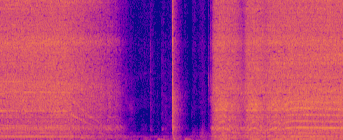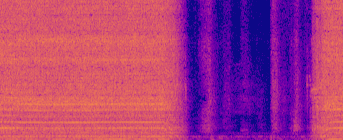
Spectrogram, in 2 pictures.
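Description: Cordless drill boring into wood. It runs for about a second and a half and winds down, then after a click runs again for about four and a half seconds before stopping, and starts once more right at the end.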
